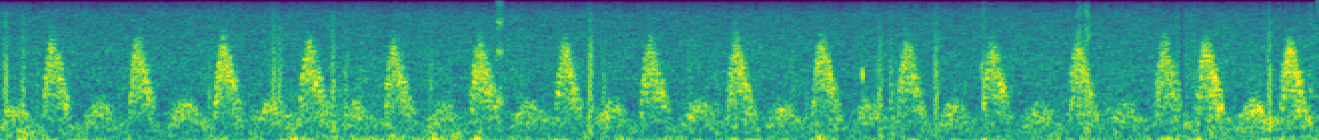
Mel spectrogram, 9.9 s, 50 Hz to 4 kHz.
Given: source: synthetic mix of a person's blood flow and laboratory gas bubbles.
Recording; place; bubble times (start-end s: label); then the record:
Doppler ultrasound of blood flow; subclavian vein
3.73-3.80 s: bubbles
6.46-6.58 s: bubbles
7.36-7.47 s: bubbles
8.08-8.20 s: bubbles
9.74-9.88 s: bubbles
From the record:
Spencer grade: 2 (many but less than half of the cardiac periods contain bubble signals, singularly or in groups); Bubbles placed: anywhere in the cardiac cycle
